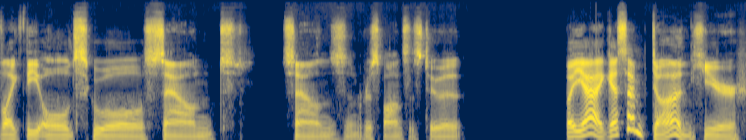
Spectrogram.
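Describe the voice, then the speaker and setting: A man's voice: lowish voice, no echo, clean studio sound. A man giving casual chatty commentary as a video creator, often repeating phrases for emphasis. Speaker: video creator ranking game voice lines.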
